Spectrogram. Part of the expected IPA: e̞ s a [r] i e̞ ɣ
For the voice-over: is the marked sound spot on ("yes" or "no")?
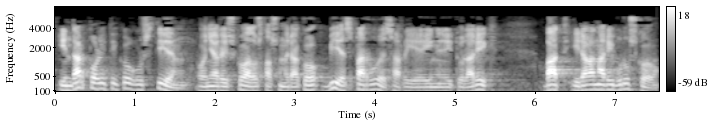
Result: yes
